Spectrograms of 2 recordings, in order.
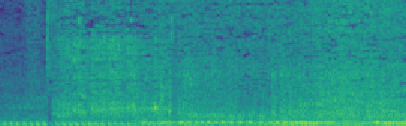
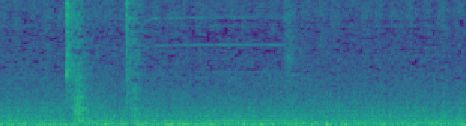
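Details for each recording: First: Yamaha FZ fuel-injected motorcycle with missing problem, after malfunction light cleared: engine picks up cleanly and revs smoothly with a steady rising note, no misfire; normal revving. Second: Yamaha FZ fuel-injected bike with a missing problem. Starter clicks and the engine catches, but the throttle blip gives only a muffled, flat rise that sags back; it won't rev freely.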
